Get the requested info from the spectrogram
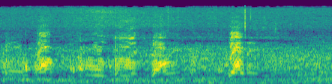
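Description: A flock of birds calling: a quick run of short, repeated calls, several a second, that stops about a second and a half in.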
